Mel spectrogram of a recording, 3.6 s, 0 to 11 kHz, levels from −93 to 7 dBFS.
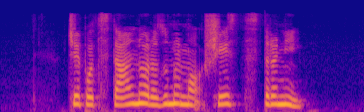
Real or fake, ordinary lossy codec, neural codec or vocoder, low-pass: fake; AAC, 32 kbps; codec, 16 kHz, 4 kbps, FunCodec, trained on Chinese and English, 50 frames a second; 7.2 kHz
